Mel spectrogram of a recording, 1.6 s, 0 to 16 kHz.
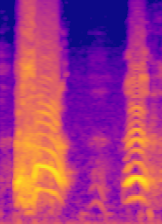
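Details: Two abrupt, voiced throat-clearing bursts with a brief pause, a simple vocal tic in a 17-year-old boy with Tourette syndrome who raps.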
